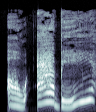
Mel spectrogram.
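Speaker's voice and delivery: high, drawn-out sympathetic groan; dismayed sympathy. A narrator's reading. Friend hears tearful confession, dismayed sympathy. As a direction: stretch it out in pained sympathy.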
